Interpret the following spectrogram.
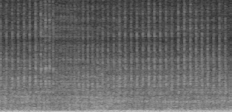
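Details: Used motorcycle engine: a fast, regular knock over a loud, steady engine note, loudest at one spot; owners think the block and bottom end need replacing, though the cause is unconfirmed.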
